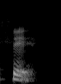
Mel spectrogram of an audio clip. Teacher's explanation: the lips don't come forward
